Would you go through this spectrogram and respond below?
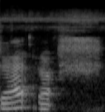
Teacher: நாவோட நுனி மேலெண்ணத்தின் முதல் பகுதியை தொட்டு வருவதால் ரகரம் தோன்றும். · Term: இடையின ரகரம்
